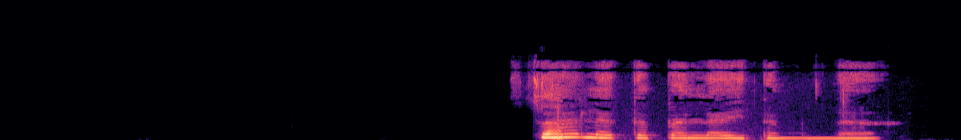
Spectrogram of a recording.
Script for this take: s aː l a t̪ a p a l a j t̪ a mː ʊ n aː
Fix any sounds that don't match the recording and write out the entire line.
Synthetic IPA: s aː l a t̪ a p a l a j t̪ a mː ʊ n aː

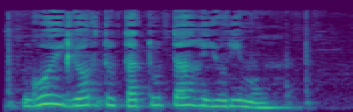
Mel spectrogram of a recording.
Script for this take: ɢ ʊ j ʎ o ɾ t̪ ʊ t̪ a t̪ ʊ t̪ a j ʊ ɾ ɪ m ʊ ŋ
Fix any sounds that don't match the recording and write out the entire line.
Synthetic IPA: ɢ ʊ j ʎ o ɾ t̪ ʊ t̪ a t̪ ʊ t̪ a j ʊ ɾ ɪ m ʊ ŋ

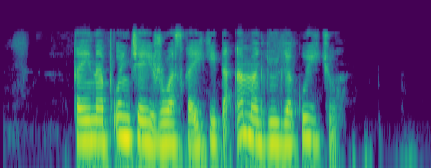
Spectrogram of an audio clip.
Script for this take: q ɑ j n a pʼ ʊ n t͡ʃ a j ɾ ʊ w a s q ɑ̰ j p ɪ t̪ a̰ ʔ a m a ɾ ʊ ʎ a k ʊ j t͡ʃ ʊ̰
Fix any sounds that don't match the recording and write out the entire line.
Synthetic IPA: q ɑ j n a pʼ ʊ n t͡ʃ a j ɾ ʊ w a s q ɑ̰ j k ɪ t̪ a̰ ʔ a m a ʎ ʊ ʎ a k ʊ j t͡ʃ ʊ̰

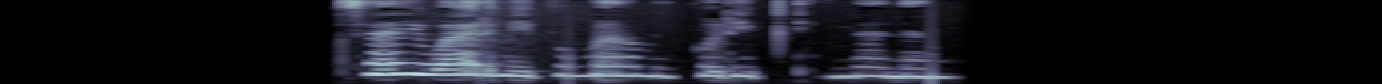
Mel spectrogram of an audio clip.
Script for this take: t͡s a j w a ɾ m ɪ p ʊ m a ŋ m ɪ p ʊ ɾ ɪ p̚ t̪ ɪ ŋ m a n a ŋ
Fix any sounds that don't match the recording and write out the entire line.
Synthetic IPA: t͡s a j w a ɾ m ɪ p ʊ m a ŋ m ɪ p ʊ ɾ ɪ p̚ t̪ ɪ ŋ n a n a ŋ

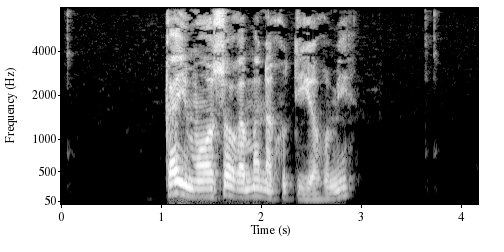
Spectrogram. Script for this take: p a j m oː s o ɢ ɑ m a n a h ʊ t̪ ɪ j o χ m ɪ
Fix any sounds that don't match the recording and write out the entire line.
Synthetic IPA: k a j m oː s o ɢ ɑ m a n a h ʊ t̪ ɪ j o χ m ɪ

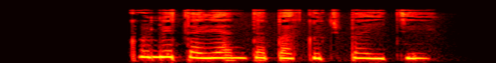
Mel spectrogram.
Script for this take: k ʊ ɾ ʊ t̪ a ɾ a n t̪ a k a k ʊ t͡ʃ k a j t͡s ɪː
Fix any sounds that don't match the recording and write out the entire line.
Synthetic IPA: k ʊ ʎ ʊ t̪ a ʎ a n t̪ a p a k ʊ t͡ʃ p a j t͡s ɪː

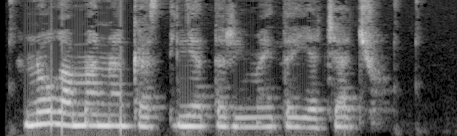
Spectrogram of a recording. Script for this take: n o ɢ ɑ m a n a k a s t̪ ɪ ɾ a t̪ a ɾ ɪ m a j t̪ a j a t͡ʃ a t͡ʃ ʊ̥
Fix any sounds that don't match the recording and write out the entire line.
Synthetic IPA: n o ɢ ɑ m a n a k a s t̪ ɪ ʎ a t̪ a ɾ ɪ m a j t̪ a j a t͡ʃ a t͡ʃ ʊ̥

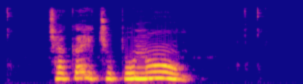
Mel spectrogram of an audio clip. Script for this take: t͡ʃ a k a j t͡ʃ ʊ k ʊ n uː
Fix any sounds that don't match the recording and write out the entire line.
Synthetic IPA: t͡ʃ a k a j t͡ʃ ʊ p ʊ n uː

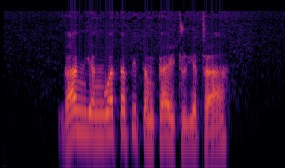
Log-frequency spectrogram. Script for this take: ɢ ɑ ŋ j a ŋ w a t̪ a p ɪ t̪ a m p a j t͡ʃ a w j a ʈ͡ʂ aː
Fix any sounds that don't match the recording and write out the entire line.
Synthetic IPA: ɢ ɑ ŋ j a ŋ w a t̪ a p ɪ t̪ a m k a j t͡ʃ a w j a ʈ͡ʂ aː

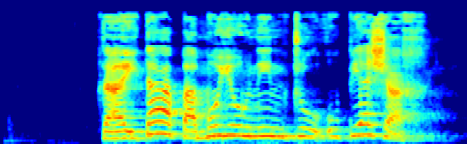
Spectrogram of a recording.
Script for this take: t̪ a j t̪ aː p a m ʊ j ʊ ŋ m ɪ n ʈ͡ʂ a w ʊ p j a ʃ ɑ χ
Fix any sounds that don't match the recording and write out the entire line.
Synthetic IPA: t̪ a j t̪ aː p a m ʊ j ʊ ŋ n ɪ n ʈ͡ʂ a w ʊ p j a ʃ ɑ χ

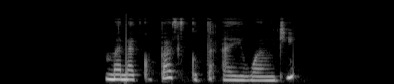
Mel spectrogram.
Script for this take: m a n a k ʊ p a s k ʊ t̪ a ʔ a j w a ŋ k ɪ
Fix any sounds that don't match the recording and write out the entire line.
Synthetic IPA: m a n a k ʊ p a s k ʊ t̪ a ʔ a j w a ŋ k ɪ

